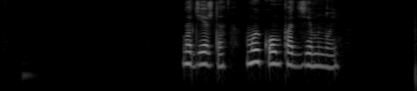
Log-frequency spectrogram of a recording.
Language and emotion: Russian, sad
